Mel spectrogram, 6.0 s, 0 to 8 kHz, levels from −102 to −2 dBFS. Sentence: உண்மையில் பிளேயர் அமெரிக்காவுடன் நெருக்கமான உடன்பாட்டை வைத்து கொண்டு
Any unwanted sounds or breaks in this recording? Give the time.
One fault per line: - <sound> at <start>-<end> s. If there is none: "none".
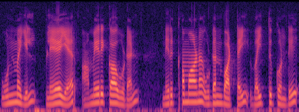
- dropout at 3.6-3.7 s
